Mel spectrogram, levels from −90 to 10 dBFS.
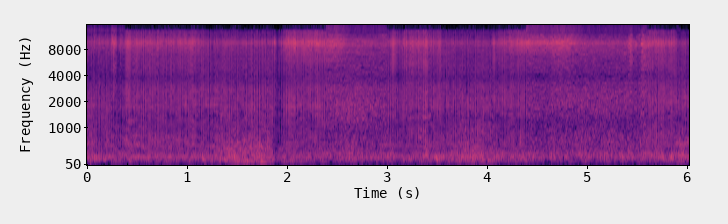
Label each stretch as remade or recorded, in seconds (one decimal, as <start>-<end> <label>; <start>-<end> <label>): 0.0-2.4 remade; 2.4-3.0 recorded; 3.0-4.4 remade; 4.4-5.6 recorded; 5.6-6.0 remade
